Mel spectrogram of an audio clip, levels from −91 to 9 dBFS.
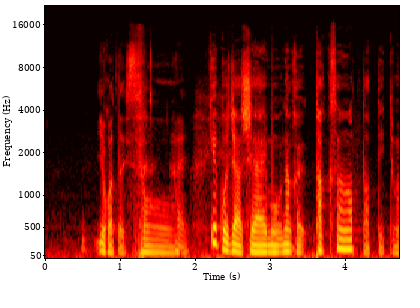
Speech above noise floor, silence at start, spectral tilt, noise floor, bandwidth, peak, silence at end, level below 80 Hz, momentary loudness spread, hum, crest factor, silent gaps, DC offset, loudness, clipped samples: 30 dB; 0.5 s; -6 dB/octave; -56 dBFS; 14 kHz; -10 dBFS; 0 s; -48 dBFS; 14 LU; none; 18 dB; none; under 0.1%; -26 LUFS; under 0.1%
